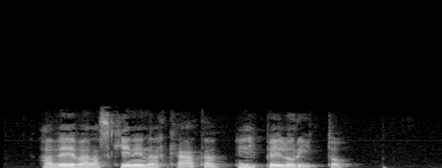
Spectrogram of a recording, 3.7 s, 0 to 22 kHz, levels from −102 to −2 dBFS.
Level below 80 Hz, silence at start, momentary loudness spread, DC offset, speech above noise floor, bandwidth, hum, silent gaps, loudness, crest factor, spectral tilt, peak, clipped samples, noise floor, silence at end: -62 dBFS; 0.35 s; 12 LU; under 0.1%; 37 dB; 7.4 kHz; none; none; -21 LUFS; 16 dB; -5.5 dB/octave; -6 dBFS; under 0.1%; -57 dBFS; 0.8 s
